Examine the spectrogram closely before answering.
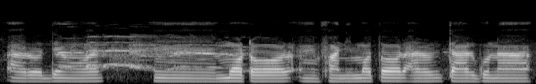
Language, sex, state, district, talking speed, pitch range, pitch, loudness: Chakma, male, Tripura, Dhalai, 100 wpm, 145-150 Hz, 145 Hz, -17 LUFS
